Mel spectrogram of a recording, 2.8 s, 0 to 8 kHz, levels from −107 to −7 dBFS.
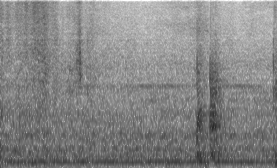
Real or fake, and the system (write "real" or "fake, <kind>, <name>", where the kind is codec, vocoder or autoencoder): fake, vocoder, Vocos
